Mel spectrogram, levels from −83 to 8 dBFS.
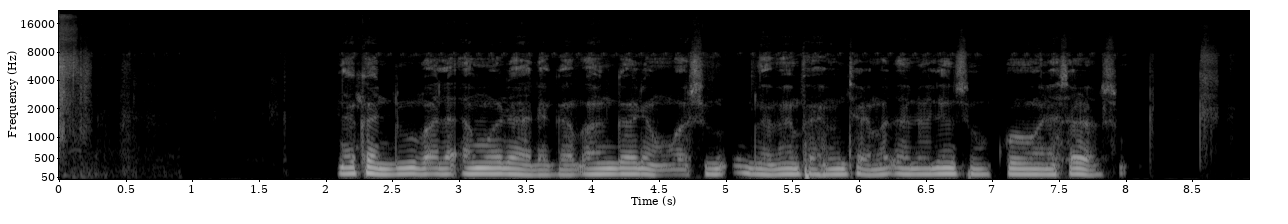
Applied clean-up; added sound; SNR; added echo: none; none; none; none.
